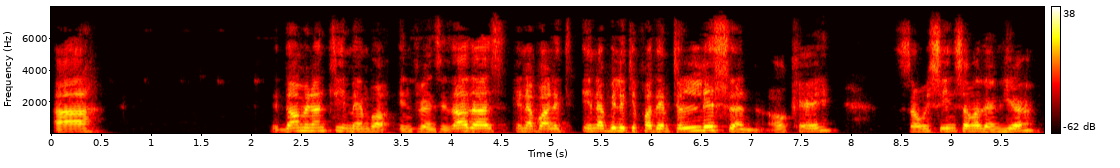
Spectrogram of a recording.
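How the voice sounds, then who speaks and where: A man's voice: on the high side, normal speed, a bit bright. A man leading a live online leadership training, talking with many fillers, restarts and chuckles. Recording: dull lo-fi webinar audio.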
